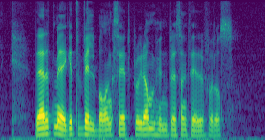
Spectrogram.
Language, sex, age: Norwegian, male, 21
